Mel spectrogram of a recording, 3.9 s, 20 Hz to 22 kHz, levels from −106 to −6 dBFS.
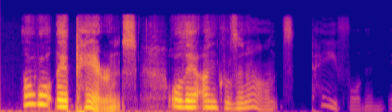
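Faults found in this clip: Adaptive stream starting at a low bitrate: player opened on a low-rate rendition to start fast, switched up once throughput was measured. 0.0 to 2.5 s speech dull, treble missing or synthetic, heavier codec artefacts, fits Opus near 24 kbit/s. Abrupt quality jump at 2.5 s, no gap, sounds like about 64 kbit/s after. The smooth fade-out from around 1.5 s overlaps the later part of the low-rate stretch.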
